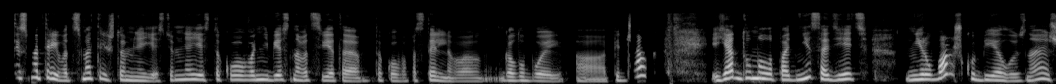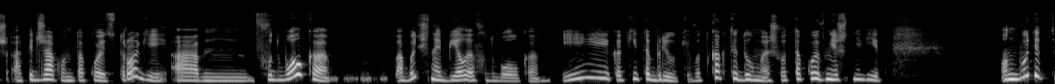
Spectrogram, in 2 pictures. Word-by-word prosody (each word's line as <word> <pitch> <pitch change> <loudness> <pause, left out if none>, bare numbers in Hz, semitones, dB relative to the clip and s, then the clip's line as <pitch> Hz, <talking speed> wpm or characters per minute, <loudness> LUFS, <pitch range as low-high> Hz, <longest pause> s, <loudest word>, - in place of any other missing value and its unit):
Ты 290 - -3
смотри, 290 -4 +2
вот 180 -2 -5
смотри, 265 +1 0
что 210 0 -4
у - - 0
меня 185 -2 -1
есть. 160 +2 -7
У - - -5
меня 225 +2 0
есть 220 -4 0
такого 210 -1 -2
небесного 210 -2 0
цвета, 170 -4 -3
такого 165 -4 -8
пастельного, 155 -4 -5
м, 145 - -14
голубой, 170 -5 -3
а, 75 0 -7
пиджак. 340 - -1 0.6
И - - -1
я 280 +10 +7
думала 275 -2 +5
под 215 -2 +1
низ 275 +5 +2
одеть 235 +2 +2 0.4
не 220 0 +3
рубашку 255 - +3
белую, 190 -6 -1
знаешь, 215 +8 -2
а 165 - -6
пиджак, 220 +1 +2
он 175 0 -4
такой 180 -1 -2
строгий, 195 - -1
а, 180 -1 +1
м, 165 -1 -5
футболка, 240 - +4
м, 270 0 -23 0.3
обычная 230 - -1
белая 190 +1 +1
футболка 155 -6 -7 0.2
и 285 - 0
какие-то 245 +3 -1
брюки. 185 -8 -3
Вот 175 +1 -11
как 310 -2 +1
ты 285 -2 +1
думаешь, 195 -9 -1
вот 195 0 -8
такой 260 +2 +2
внешний 240 0 +1
вид 200 -5 -4 1.2
он 235 +2 +8
будет 390 - +3
205 Hz, 155 wpm, -22 LUFS, 175-245 Hz, 1.2 s, он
